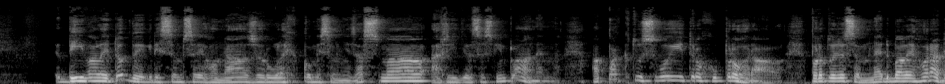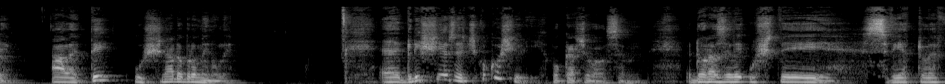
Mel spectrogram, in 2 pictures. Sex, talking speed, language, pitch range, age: male, 135 wpm, Czech, 105-160 Hz, 40-59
